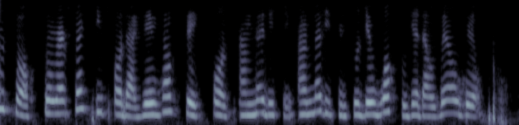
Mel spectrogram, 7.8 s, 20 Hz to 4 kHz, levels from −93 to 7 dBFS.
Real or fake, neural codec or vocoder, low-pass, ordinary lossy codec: fake; codec, 44.1 kHz, 1.7 kbps, Pupu-Codec; 3.6 kHz; none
